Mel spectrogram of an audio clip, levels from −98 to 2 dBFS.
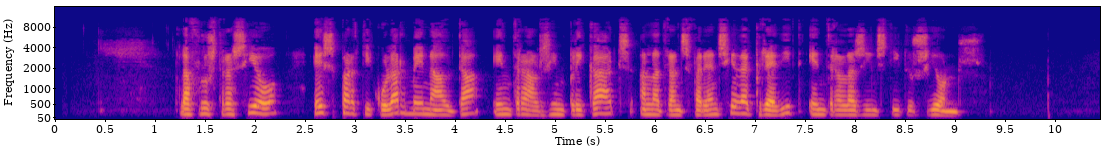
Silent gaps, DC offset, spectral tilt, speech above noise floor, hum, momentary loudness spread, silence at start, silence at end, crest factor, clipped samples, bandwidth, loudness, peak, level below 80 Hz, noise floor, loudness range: none; under 0.1%; -4 dB/octave; 53 dB; none; 8 LU; 0.65 s; 1.25 s; 24 dB; under 0.1%; 11 kHz; -28 LUFS; -4 dBFS; -80 dBFS; -80 dBFS; 2 LU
